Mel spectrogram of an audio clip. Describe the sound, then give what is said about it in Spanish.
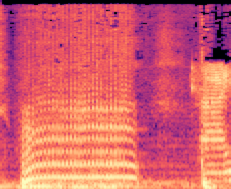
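A voice imitates the exhaust roar of a Civic car with a modified muffler: one loud, sustained droning growl lasting over a second, then a shorter second burst after a brief pause. “Era una Civi y me encantaba el sonido, yo no vi otra cosa.”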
